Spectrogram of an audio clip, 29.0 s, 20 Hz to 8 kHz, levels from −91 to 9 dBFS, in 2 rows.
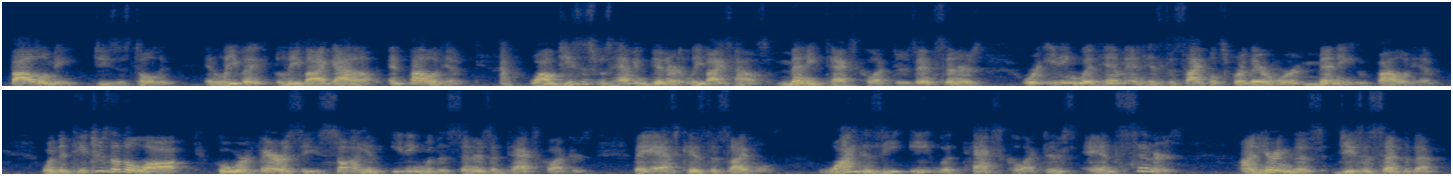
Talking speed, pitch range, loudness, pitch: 160 wpm, 110-140 Hz, -21 LUFS, 130 Hz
